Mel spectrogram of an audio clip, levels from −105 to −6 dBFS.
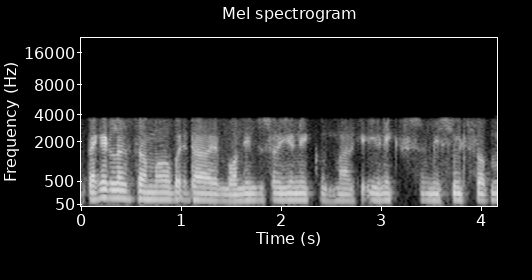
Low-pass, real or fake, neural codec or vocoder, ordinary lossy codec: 3.6 kHz; real; none; none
